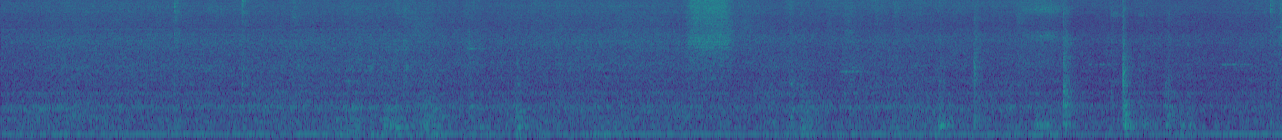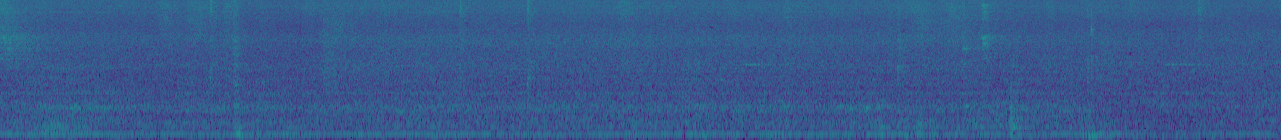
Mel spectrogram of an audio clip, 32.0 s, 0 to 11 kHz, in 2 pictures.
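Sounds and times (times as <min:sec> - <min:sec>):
pneumatic hiss: 0:08.6 - 0:09.2, 0:15.9 - 0:16.6.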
